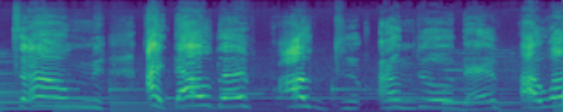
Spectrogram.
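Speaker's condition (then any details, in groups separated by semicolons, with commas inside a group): Cerebral palsy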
